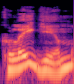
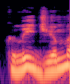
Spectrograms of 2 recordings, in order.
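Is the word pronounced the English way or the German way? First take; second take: German; English. First: It is pronounced with a German pronunciation. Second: It is pronounced with an English pronunciation. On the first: "the German word collegium" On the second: "as as we would say"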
